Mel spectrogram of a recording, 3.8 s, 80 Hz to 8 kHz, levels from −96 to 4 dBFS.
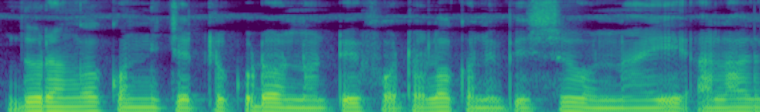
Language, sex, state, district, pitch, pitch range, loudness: Telugu, male, Andhra Pradesh, Sri Satya Sai, 110 Hz, 105-115 Hz, -18 LUFS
